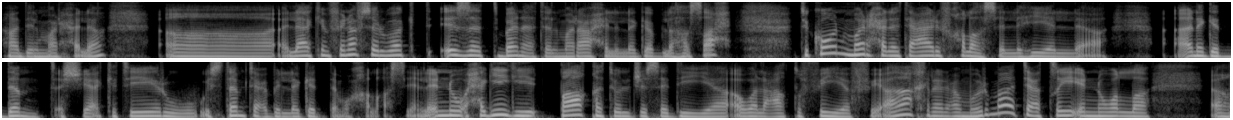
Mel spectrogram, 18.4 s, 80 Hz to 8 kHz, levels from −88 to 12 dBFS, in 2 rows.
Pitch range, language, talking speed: 180-220 Hz, Arabic, 135 wpm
